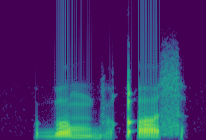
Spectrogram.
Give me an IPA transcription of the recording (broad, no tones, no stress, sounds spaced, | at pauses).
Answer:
ɠ ɔ m b ṳ qʼ a s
